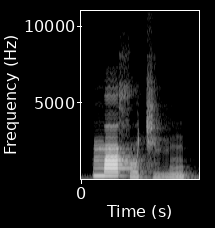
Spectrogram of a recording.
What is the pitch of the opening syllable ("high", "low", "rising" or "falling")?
high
